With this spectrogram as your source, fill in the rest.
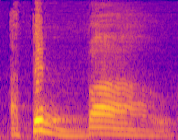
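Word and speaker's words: أطباء: Because of these two we have a shadda. Sahi? So you will say atibba'u.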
